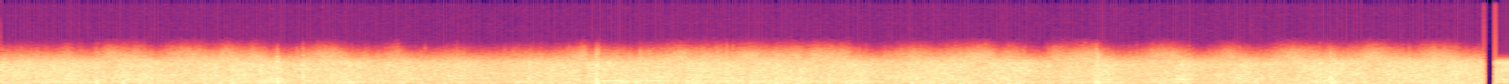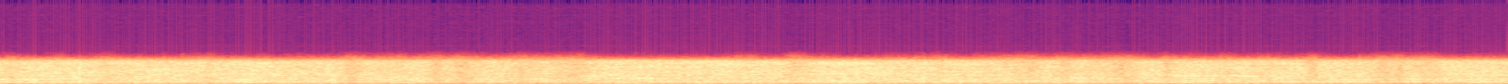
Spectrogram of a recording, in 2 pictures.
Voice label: 11815khz AM 6khz; Belka-DSP; Belka DX; Brasil Central

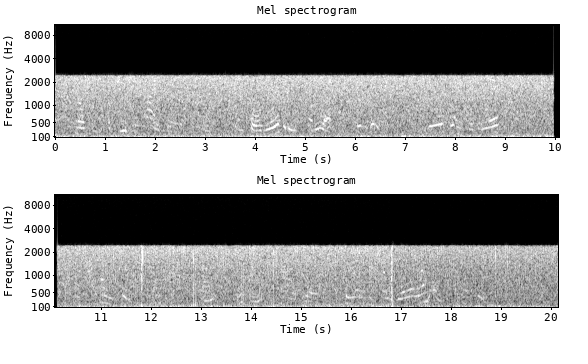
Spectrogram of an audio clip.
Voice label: 11253KHz USB Volmet; RAF

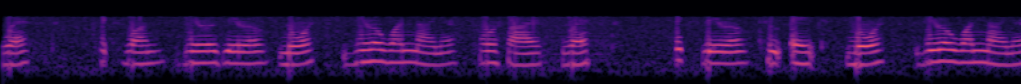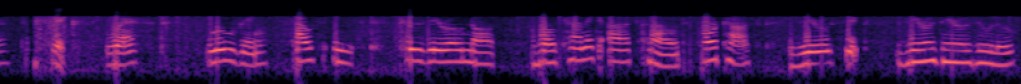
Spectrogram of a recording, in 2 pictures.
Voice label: USB Shannon Volmet; 5505khz

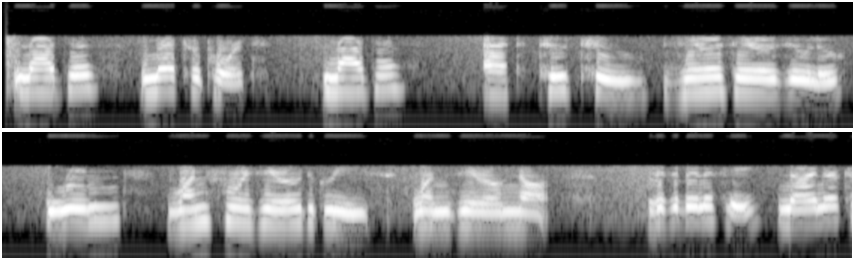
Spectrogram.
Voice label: Shannon Volmet USB; 5505khz; 2.7khz

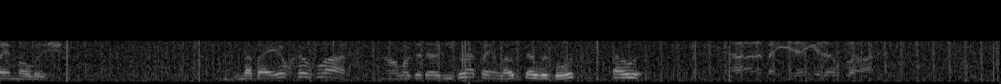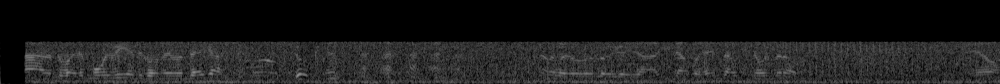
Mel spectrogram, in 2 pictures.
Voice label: USB NL Fischer; Pocket

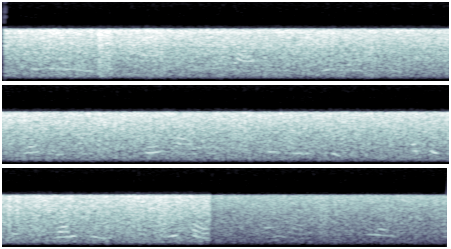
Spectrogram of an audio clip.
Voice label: Shannon Volmet; 5505khz

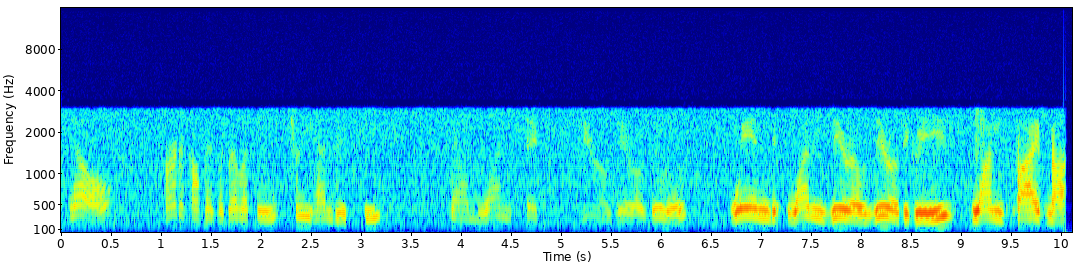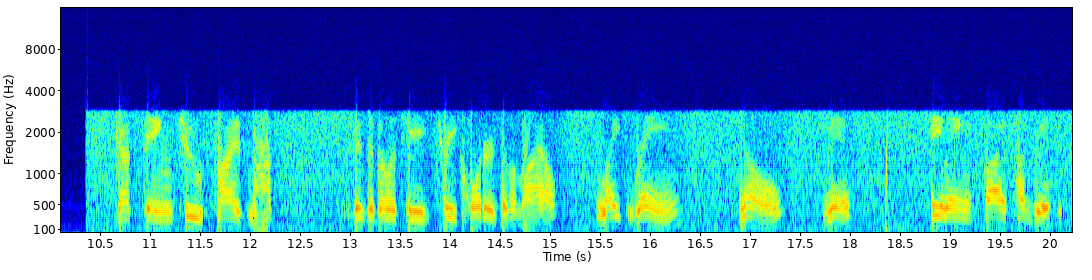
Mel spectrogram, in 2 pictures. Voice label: USB Gander Radio; Pocket

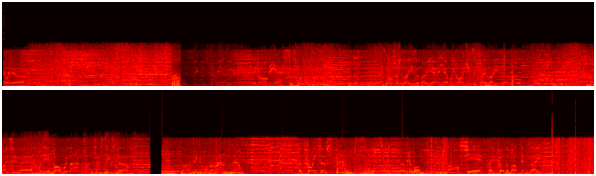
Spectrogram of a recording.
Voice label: 4015khz AM; 9.5khz; Laser Hot Hits

